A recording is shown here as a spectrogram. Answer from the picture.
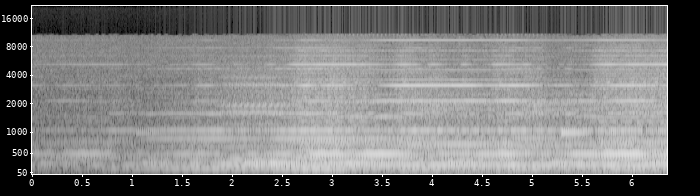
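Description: Granular-synthesis soundscape from netMUSE: layered, sustained droning tones from sampled grains. It swells from faint to loud over the first two to three seconds and then holds steady, consistent with the sound being attenuated with distance as the view comes near the structure of grains.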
